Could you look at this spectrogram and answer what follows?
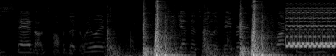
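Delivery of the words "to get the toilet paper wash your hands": incredulous shout. Acted. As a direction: yell it out in disbelief. Shouted mock disbelief.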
